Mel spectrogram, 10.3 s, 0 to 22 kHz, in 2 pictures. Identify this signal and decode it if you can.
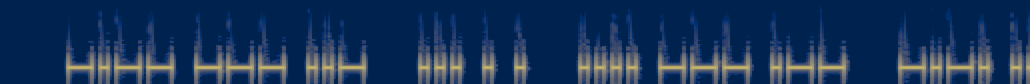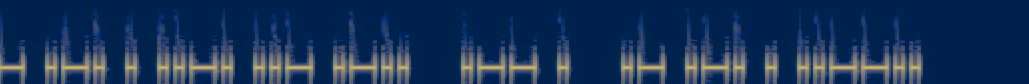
Morse code, heard as a keyed tone, about 30 wpm, 700 Hz. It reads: YOU SEE HOW CAREFUL WE ARE?
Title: A Sound Of Thunder 30wpm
